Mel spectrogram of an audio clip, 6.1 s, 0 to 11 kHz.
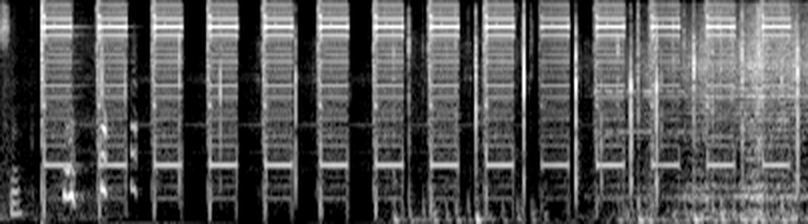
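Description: Electronic alarm clock beeping in an even run of short pulses, about two to three a second, the 6 a.m. wake-up alarm. Music swells up underneath it from about halfway.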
